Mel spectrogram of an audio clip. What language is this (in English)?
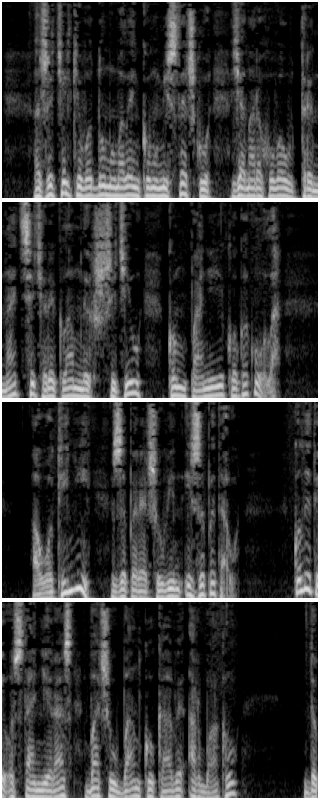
Ukrainian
